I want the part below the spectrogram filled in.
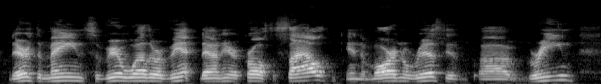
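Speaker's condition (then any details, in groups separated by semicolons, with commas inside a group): No condition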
